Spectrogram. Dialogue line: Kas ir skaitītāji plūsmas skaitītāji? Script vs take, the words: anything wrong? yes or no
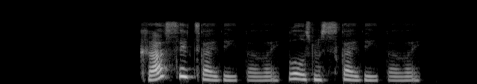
no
